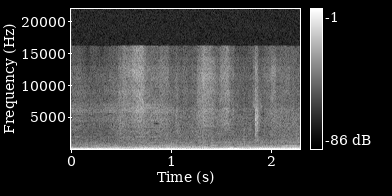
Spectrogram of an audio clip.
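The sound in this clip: A car drives the wrong way down an alley, its engine a low, steady rumble that holds an even level throughout.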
